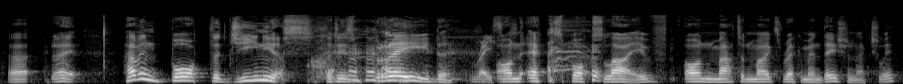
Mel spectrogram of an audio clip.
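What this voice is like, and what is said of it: Put-on Scottish accent. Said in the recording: “I have to do the accent for this one because he's called Flaming Scotsman”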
